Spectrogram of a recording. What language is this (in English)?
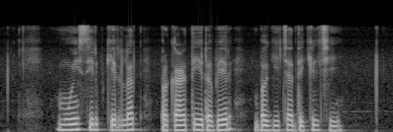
Magahi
